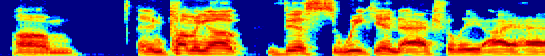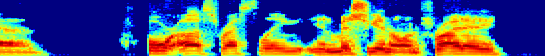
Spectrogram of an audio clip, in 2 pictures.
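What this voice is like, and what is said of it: Speaks with a noticeable accent. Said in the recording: “For those of you who misunderstand through my accent.”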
